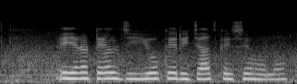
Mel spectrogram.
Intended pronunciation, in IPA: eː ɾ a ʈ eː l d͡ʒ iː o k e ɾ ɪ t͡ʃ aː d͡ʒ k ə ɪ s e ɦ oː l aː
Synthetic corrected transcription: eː ɾ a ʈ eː l d͡ʒ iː o k e ɾ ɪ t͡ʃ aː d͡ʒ k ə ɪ s e ɦ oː l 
